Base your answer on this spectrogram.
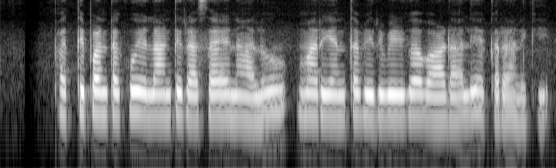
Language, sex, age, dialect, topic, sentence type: Telugu, male, 31-35, Telangana, agriculture, question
